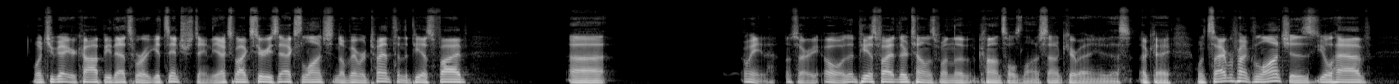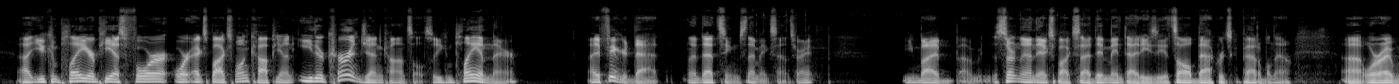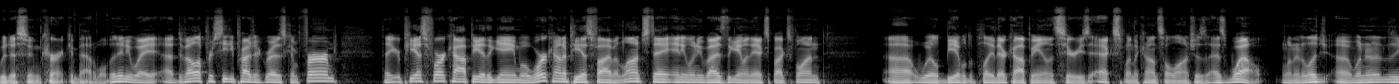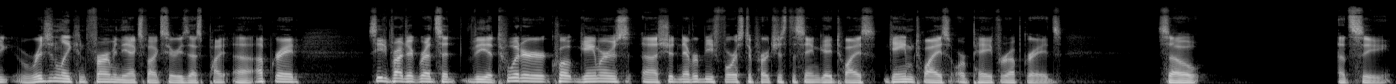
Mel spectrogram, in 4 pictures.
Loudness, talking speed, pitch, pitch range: -19 LUFS, 210 wpm, 105 Hz, 90-120 Hz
